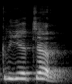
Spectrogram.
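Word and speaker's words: creature: उसके बाद यहां देखिएगा सी आरई टीय आर क्रिएचर सी आर ए टी हो जाए क्रिएट होता है ना जी और टी य आर चर हो गया तो क्री देख य मैं लिख रहा हूं क्री टी वा चर क्रिएचर यहां पे ये लिख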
